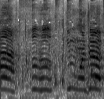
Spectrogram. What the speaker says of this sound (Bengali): কিটি, এই দেখো আমরা সাঁতার কাটছি।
